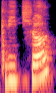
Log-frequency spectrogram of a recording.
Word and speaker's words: creature: We've got creature, T-U-R-E, so ch.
